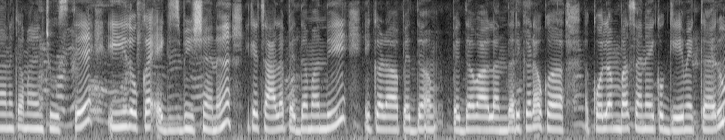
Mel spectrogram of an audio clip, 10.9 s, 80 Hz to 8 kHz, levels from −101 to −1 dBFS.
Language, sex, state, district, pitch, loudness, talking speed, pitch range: Telugu, male, Telangana, Nalgonda, 250 Hz, -15 LUFS, 120 wpm, 235-265 Hz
